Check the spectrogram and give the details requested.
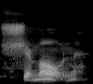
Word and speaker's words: Shimon: and so he says simon which in in the hebrew uh or the in the hebrew greek transliteration that they had it was probably pronounced shimon and it means the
